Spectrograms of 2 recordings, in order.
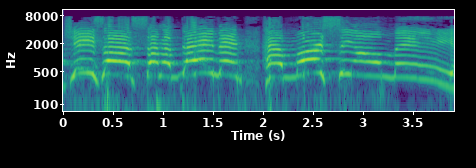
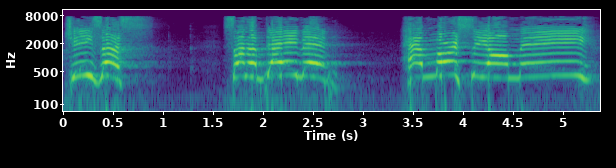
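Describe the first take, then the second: First: Very high, full-force shout; crying out all the more. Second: High, drawn-out shout; crying out. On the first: Beggar defies the shushing crowd, even more desperate shout. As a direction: cry out even harder, stretching the final plea. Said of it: "He cried out so much the more". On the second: Blind beggar cries out to Jesus as he passes, loud pleading shout. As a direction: call out slowly at full voice, pleading from afar. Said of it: "He cried out". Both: Acted.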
